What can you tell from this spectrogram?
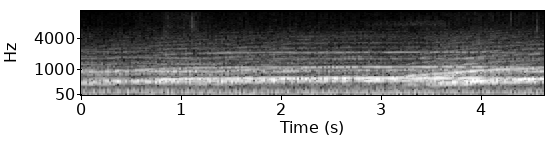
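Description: A civil defence four minute warning siren, as heard in cities and towns, wails steadily, its pitch rising and falling in long sweeping tones with layered harmonics, loud and continuous throughout with no voices.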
